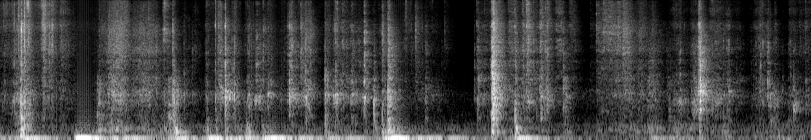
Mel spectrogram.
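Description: A cardboard hobby box of hockey cards and its wrapped packs being handled on a counter: irregular clicks and knocks with short rustles, the loudest about a second in and again about four seconds in.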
